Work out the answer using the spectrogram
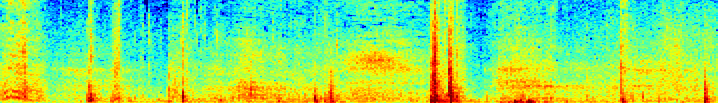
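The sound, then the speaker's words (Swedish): Careful footsteps on a slippery jetty: faint, uneven thuds and scuffs spaced irregularly, with a slightly firmer pair of steps near the middle, over a quiet background. “Det är lite halt så jag går lite försiktigt här. Och nu är jag på bryggan.”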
